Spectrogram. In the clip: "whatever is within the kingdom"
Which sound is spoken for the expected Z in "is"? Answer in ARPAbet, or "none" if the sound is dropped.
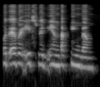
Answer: S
